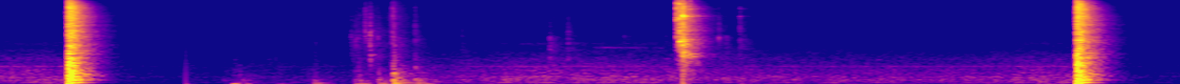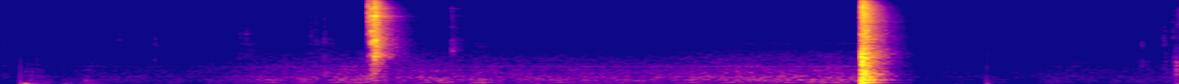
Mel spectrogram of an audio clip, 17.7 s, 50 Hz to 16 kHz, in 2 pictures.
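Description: Army Armament R603 Hi-Capa gel blaster pistol firing five sharp, separate cracks spaced a few seconds apart, each one loud and alone, with faint handling clicks and low rustle between the shots.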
